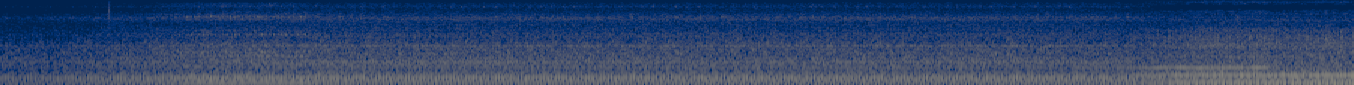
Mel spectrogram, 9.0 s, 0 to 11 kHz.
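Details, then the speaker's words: John Deere 1025R diesel under load while the loader strains to lift a chicken coop: a steady drone, then a thin whine rises; the owner is unsure if it is hydraulic whine or the front steering, which has no grease fittings. "now if you listen to this noise is that a hydraulic wind or is that just the stirring in the front and if it is the steering is there a way to lubricate that i have no grease fittings up there"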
